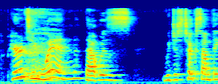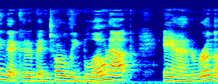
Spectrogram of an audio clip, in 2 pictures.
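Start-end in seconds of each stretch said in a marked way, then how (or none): 0.1-1.1 mock triumph. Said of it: "I was like".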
